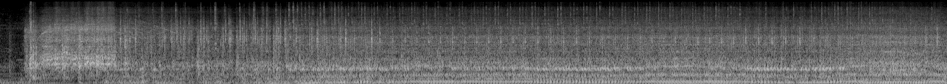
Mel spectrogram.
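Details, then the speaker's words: Mitsubishi Evo 8 just started after fitting new 3 mm lifters: fast idle with a steady tapping knock at engine speed that goes away and comes back; bottom-end knock, confirmed as bottom-end failure. "i'm glad i didn't have a go at this and it start knocking he goes away and then comes back"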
